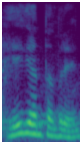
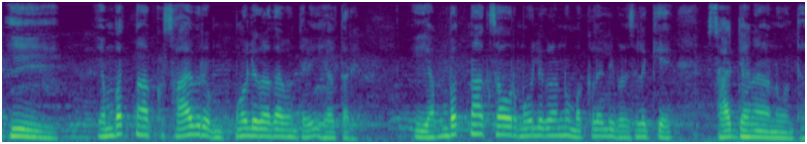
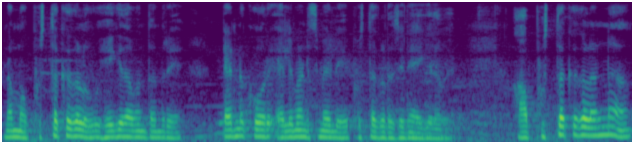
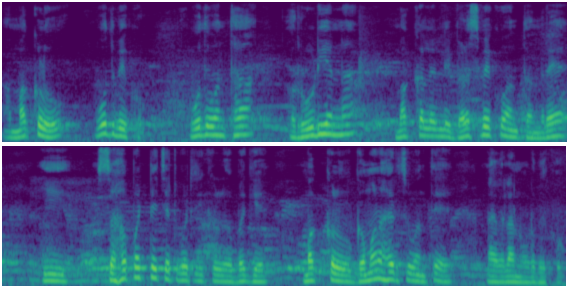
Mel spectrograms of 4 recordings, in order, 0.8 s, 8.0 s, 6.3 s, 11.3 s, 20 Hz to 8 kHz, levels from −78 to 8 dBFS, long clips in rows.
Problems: background sounds at intervals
